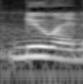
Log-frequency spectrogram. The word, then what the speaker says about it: Nguyen: Nguyen is how it's pronounced. Yeah. And it's, Vietnamese.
